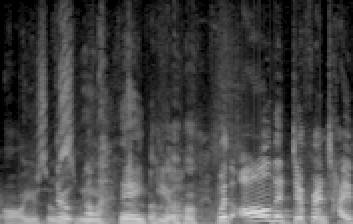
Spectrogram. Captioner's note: laughing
